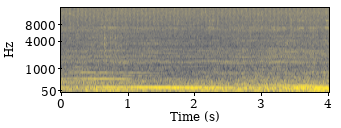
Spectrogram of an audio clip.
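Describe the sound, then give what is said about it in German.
Steady low engine drone of a car taking a curve in fifth gear, an even rumble with a humming tone that holds constant throughout. “Die Kurve nehmen wir im fünften.”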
